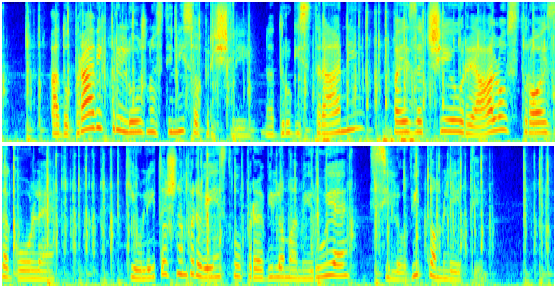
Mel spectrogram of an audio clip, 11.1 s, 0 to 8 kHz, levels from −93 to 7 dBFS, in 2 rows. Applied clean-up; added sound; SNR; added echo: none; Typing; 10 dB; none.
